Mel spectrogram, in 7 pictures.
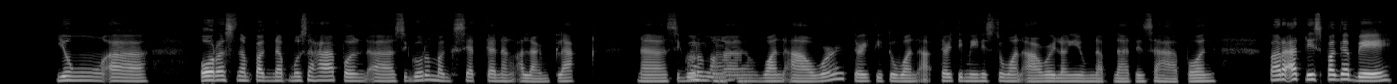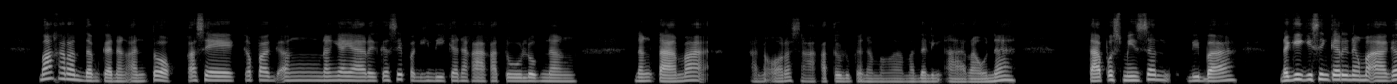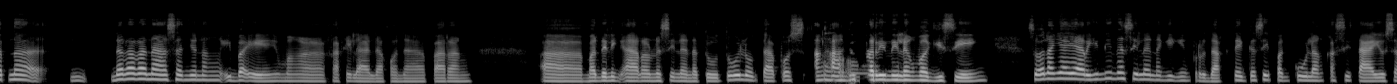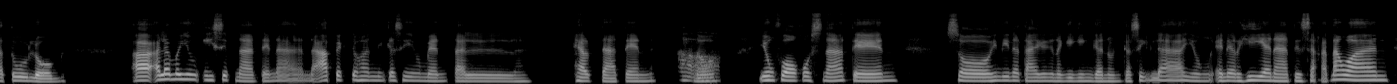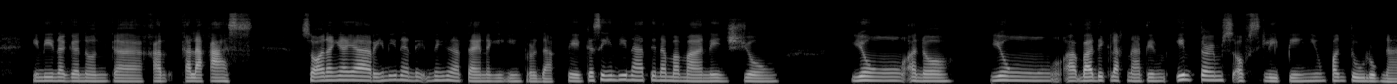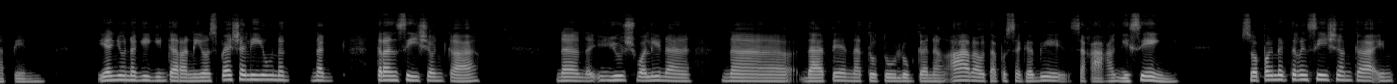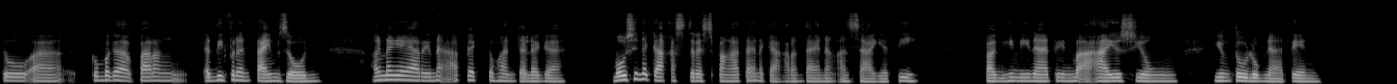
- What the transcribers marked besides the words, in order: none
- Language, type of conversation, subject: Filipino, advice, Paano ko maaayos ang sobrang pag-idlip sa hapon na nagpapahirap sa akin na makatulog sa gabi?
